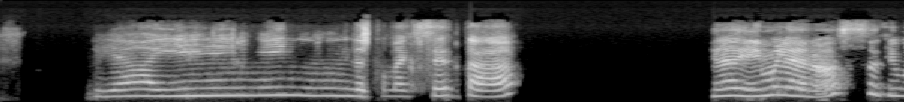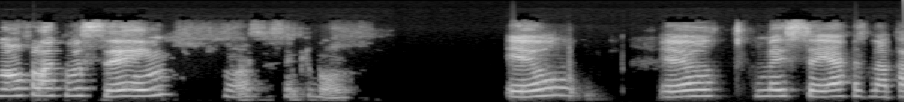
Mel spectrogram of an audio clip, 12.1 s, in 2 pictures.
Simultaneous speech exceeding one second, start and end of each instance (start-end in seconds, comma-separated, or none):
none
